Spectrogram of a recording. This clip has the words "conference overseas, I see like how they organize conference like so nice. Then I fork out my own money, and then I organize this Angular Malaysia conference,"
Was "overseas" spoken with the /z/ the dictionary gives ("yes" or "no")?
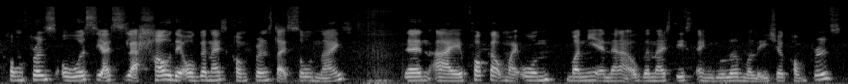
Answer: no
